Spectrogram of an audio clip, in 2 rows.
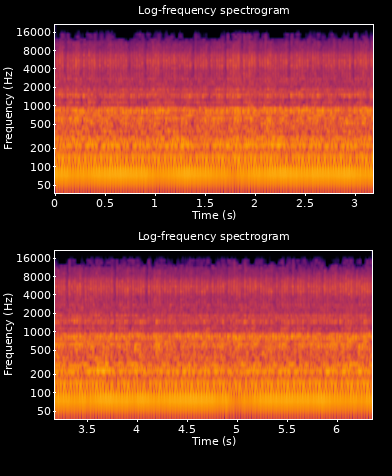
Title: Possible bad injector #33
